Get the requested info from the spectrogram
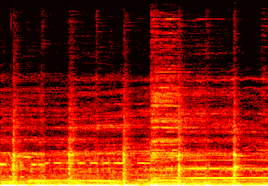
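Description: Live rock band playing: electric guitars and heavy bass over a drum kit keeping a steady beat. A long held note comes in about two-thirds of the way through.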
